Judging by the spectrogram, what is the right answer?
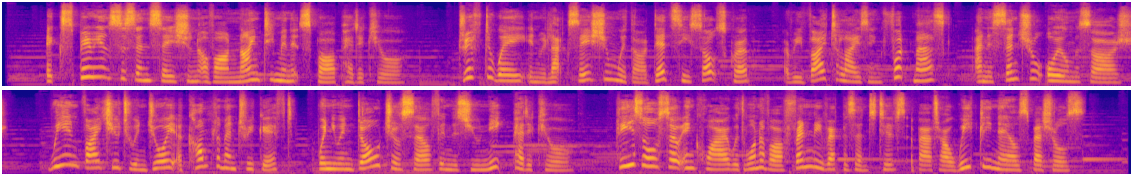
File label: beauty salon spa, britishvoices; audio on hold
